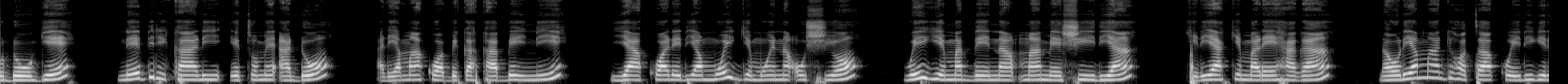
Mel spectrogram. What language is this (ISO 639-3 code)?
kik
